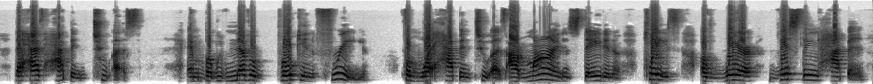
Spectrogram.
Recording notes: MY APOLOGIES FOR THE MIC QUALITY!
